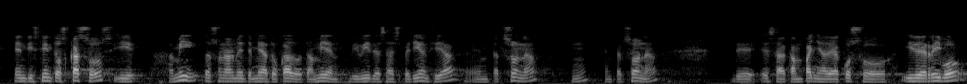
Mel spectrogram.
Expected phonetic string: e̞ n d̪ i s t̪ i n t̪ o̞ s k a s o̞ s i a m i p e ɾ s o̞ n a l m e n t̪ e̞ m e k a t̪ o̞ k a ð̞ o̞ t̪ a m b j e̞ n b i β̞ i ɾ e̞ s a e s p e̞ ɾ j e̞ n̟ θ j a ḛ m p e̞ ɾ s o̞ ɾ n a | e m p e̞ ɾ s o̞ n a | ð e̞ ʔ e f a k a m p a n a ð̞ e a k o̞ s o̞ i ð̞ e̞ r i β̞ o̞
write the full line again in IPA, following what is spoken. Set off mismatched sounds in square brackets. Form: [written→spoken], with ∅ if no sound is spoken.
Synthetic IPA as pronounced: e̞ n d̪ i s t̪ i n t̪ o̞ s k a s o̞ s i a m i p e ɾ s o̞ n a l m e n t̪ e̞ m e [k→∅] a t̪ o̞ k a ð̞ o̞ t̪ a m b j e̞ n b i β̞ i ɾ e̞ s a e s p e̞ ɾ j e̞ n̟ θ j a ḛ m p e̞ ɾ s o̞ [ɾ→∅] n a | e m p e̞ ɾ s o̞ n a | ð e̞ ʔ e [f→s] a k a m p a [n→ɲ] a ð̞ e a k o̞ s o̞ i ð̞ e̞ r i β̞ o̞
